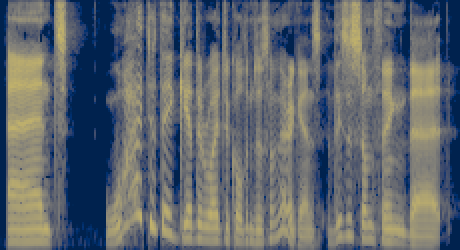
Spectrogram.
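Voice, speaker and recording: A young man from Mexico hosting a conversational explainer, making his case with lively rhetorical questions. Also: a little high, brisk, no echo, clean studio sound. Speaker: podcast host.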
